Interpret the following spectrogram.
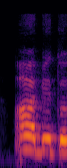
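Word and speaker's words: hábito: Абіто. Тут на а стоїть рисочка. Значить, я не ігнорую її і ви вимовляю сильніше.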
